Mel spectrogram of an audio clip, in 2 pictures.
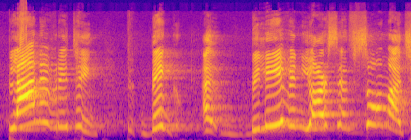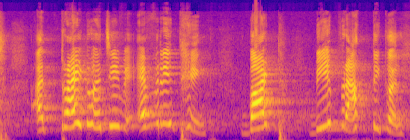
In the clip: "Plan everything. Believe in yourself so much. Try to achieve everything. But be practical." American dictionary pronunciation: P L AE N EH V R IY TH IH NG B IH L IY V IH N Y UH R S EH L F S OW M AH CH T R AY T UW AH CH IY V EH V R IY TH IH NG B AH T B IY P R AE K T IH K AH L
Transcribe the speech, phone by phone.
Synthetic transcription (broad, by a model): P L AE N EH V R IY T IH NG B IH L IY V IH N Y UH R S EH L F S OW M AH CH T R AY T UW AH CH IY V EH V R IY T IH NG B AH T B IY P R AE K T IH K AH L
